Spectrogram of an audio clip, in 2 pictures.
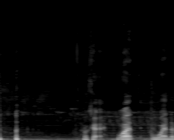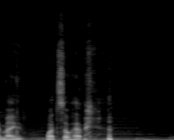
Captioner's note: laughs; laughs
